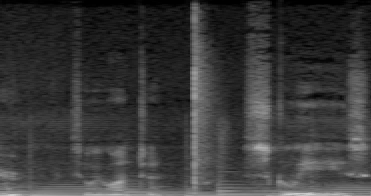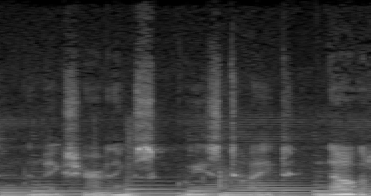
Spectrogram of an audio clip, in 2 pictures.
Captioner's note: snap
